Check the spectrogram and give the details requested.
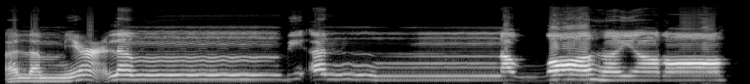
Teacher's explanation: Mim dan ba huruf bibir. Kemudian karena mimnya sukun bertemu dengan huruf ba, maka terjadi hukum bacaan ikhfa syafawi. Dibaca samar disertai dengung. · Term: idhar syafawi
